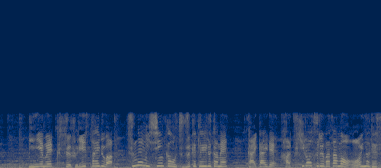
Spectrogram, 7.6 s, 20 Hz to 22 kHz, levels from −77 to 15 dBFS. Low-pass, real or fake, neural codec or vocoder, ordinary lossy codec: 7.2 kHz; fake; codec, 16 kHz in and 24 kHz out, 2.2 kbps, FireRedTTS-2 codec; none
